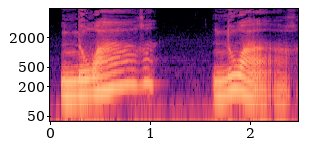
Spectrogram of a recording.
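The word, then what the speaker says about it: noire: So it's quite funny because you will have to add this uh at the end of noir for the feminine form but then you don't pronounce it. Okay. So phonetically it is exactly the same.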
